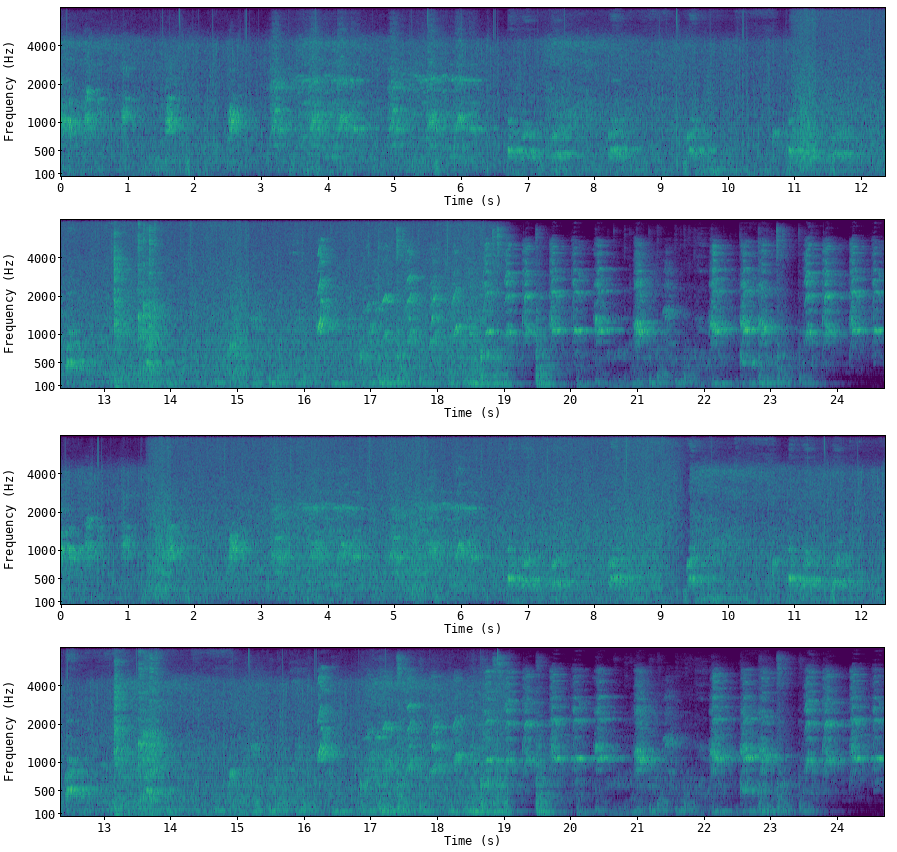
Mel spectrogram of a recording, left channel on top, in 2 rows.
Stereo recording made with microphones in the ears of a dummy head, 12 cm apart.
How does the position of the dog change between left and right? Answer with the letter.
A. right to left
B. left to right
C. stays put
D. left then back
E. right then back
E.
